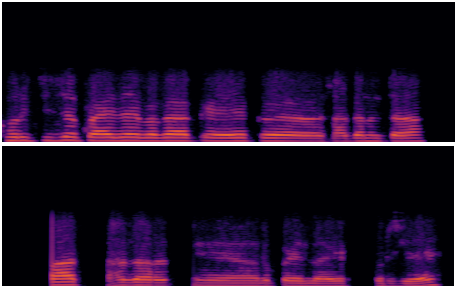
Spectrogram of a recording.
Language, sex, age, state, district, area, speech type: Marathi, male, 30-45, Maharashtra, Beed, urban, conversation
